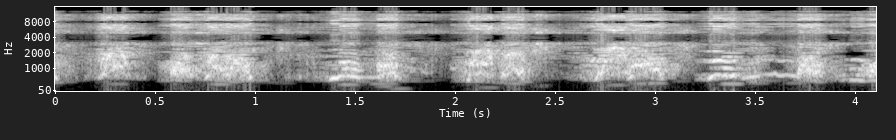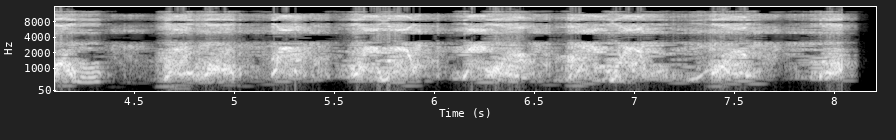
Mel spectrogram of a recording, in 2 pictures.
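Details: Little dogs next door trying to attack a person through the back-yard fence, barking fiercely; sharp, high yaps come in clustered volleys about every second, overlapping one another, with faint speech behind.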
